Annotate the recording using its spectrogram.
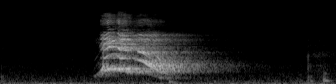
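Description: A young man lets out a loud, sharp shout that echoes in a large hall.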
